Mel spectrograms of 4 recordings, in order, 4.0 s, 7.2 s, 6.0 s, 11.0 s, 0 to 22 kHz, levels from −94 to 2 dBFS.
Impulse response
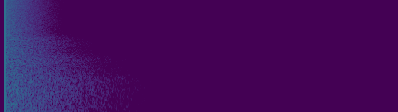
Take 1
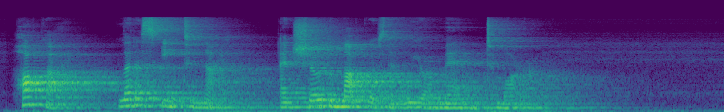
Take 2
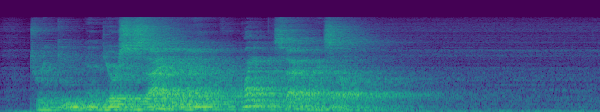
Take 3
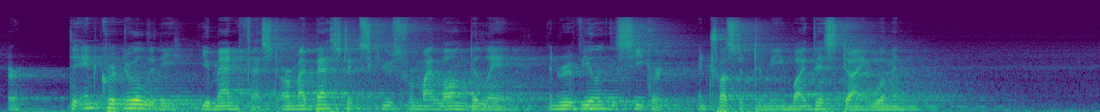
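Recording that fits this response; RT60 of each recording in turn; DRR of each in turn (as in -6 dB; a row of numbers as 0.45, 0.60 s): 1; 2.5, 2.5, 2.5 s; -1.0, -6.5, 6.0 dB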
